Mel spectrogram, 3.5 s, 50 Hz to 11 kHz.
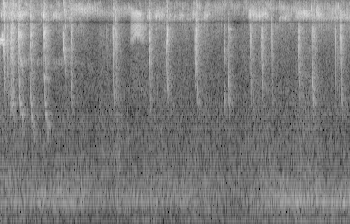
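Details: Hummingbirds out in force at a home in 2010 deliver quick, thin, very high ticks and squeaks in irregular clusters, with a steady shrill tone underneath.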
